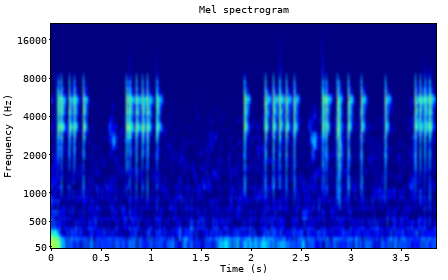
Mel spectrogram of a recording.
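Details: iPod after a motherboard replacement, click wheel reinstalled: crisp, high, dry ticks in quick bursts of four or five as the wheel scrolls; click wheel clicking normally.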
